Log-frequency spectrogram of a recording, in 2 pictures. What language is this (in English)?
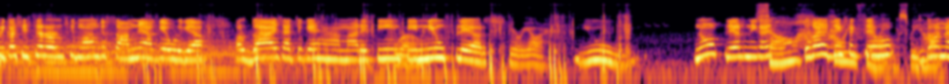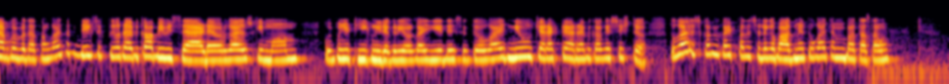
Hindi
